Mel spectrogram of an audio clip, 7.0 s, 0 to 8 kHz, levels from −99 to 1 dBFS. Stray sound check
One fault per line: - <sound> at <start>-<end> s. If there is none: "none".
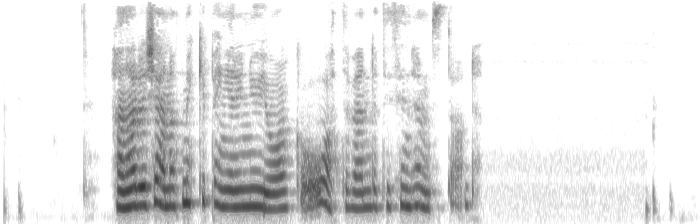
none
